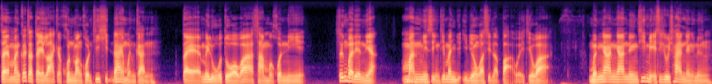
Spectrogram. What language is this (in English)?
Thai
